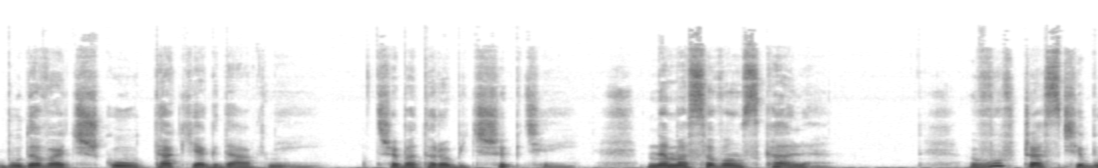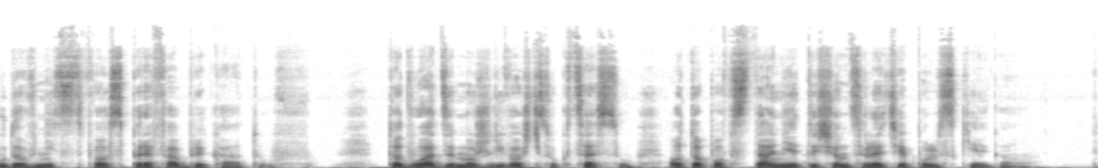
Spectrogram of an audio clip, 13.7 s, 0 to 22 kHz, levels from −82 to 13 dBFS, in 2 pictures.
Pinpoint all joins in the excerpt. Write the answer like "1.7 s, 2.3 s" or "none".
6.6 s, 9.4 s, 10.2 s, 11.9 s, 12.6 s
